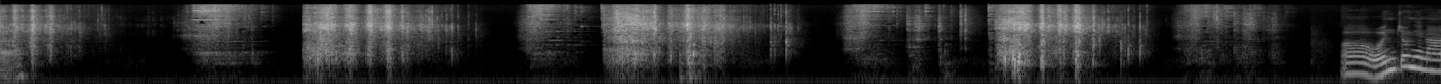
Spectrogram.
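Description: Small gravel rattles as a plastic scoop digs into it and pours it into pots.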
